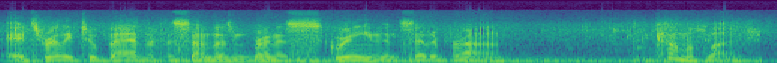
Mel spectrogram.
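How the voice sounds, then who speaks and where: An actor playing a wry, cool-headed army lieutenant, sardonic and commanding, in 1950s war film style. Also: male voice, medium pitch, wildly swooping pitch, moderate pace, vocal fry. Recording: dull, very noisy old film soundtrack.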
